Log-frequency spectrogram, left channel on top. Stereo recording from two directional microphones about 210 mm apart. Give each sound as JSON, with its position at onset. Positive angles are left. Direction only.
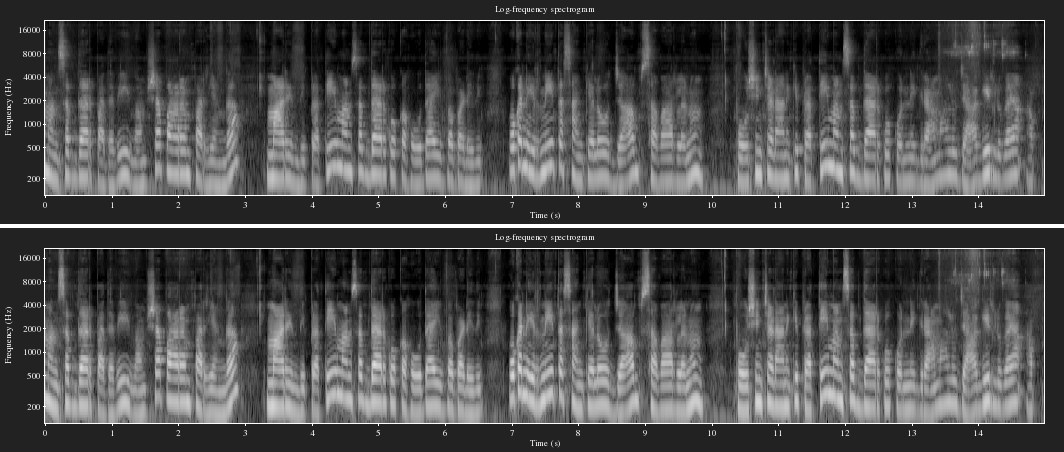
{"t": 0.0, "sound": "a woman's voice", "side_deg": -40}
